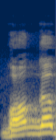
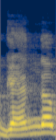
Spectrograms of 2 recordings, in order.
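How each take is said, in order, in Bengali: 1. এটি বাংলা উচ্চারণে বলা হয়েছে। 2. এটি হিন্দি ধাঁচের উচ্চারণে বলা হয়েছে। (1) "গঙ্গা বলি" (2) "কেন গ্যাঙ্গা বলবো"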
